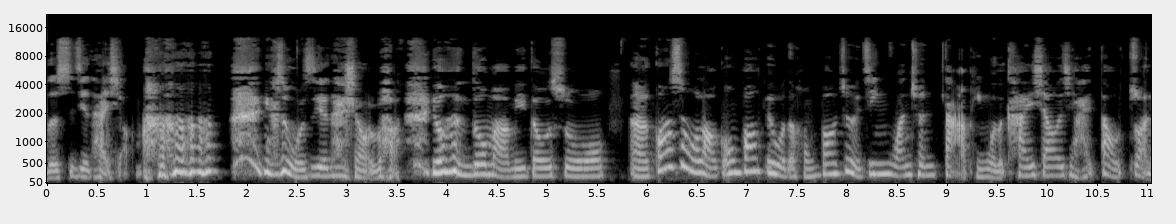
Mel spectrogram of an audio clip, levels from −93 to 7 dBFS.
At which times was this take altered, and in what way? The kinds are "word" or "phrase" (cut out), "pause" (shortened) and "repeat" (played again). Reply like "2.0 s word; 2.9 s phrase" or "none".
none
